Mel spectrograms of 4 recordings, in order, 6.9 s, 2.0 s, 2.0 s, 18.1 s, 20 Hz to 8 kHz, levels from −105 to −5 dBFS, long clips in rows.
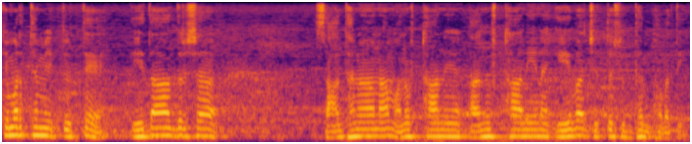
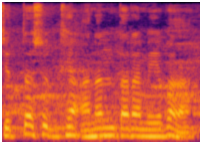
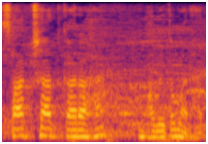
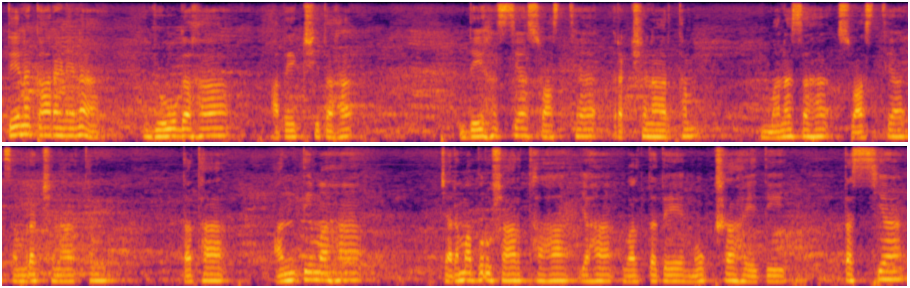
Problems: continuous background conversations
